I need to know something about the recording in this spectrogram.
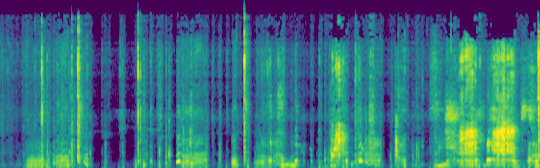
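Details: Baby raccoons being fed: dense smacking and clicking feeding noises, with high, thin squeals and chittering growing louder toward the end.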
